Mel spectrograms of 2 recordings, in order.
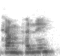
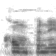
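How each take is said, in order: First: The first vowel is an uh sound. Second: The first vowel is an O sound. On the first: "rather than company" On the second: "with an O"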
